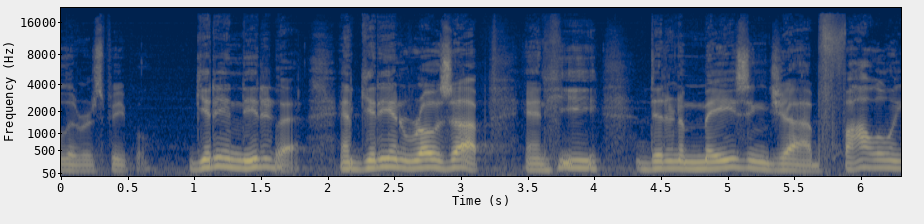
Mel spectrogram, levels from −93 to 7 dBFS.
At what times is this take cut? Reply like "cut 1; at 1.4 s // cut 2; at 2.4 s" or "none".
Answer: cut 1; at 1.6 s // cut 2; at 2.2 s // cut 3; at 4.3 s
